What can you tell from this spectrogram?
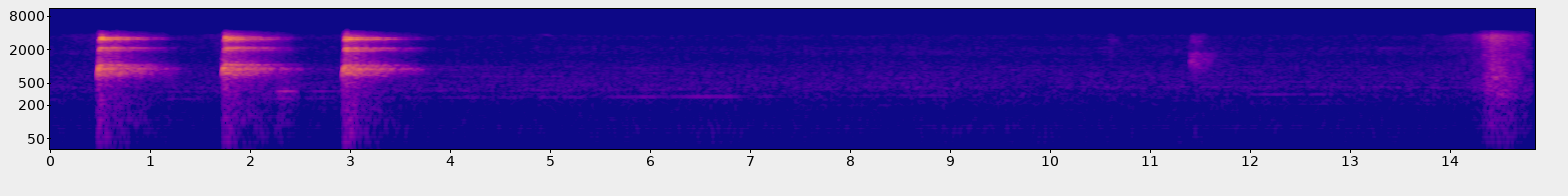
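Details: Munin, a pet dog, making its characteristic "puik puik" on seeing its owner: three short, squeaky, tonal yelps in quick succession over the first four seconds, then near silence broken by two faint brief sounds.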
